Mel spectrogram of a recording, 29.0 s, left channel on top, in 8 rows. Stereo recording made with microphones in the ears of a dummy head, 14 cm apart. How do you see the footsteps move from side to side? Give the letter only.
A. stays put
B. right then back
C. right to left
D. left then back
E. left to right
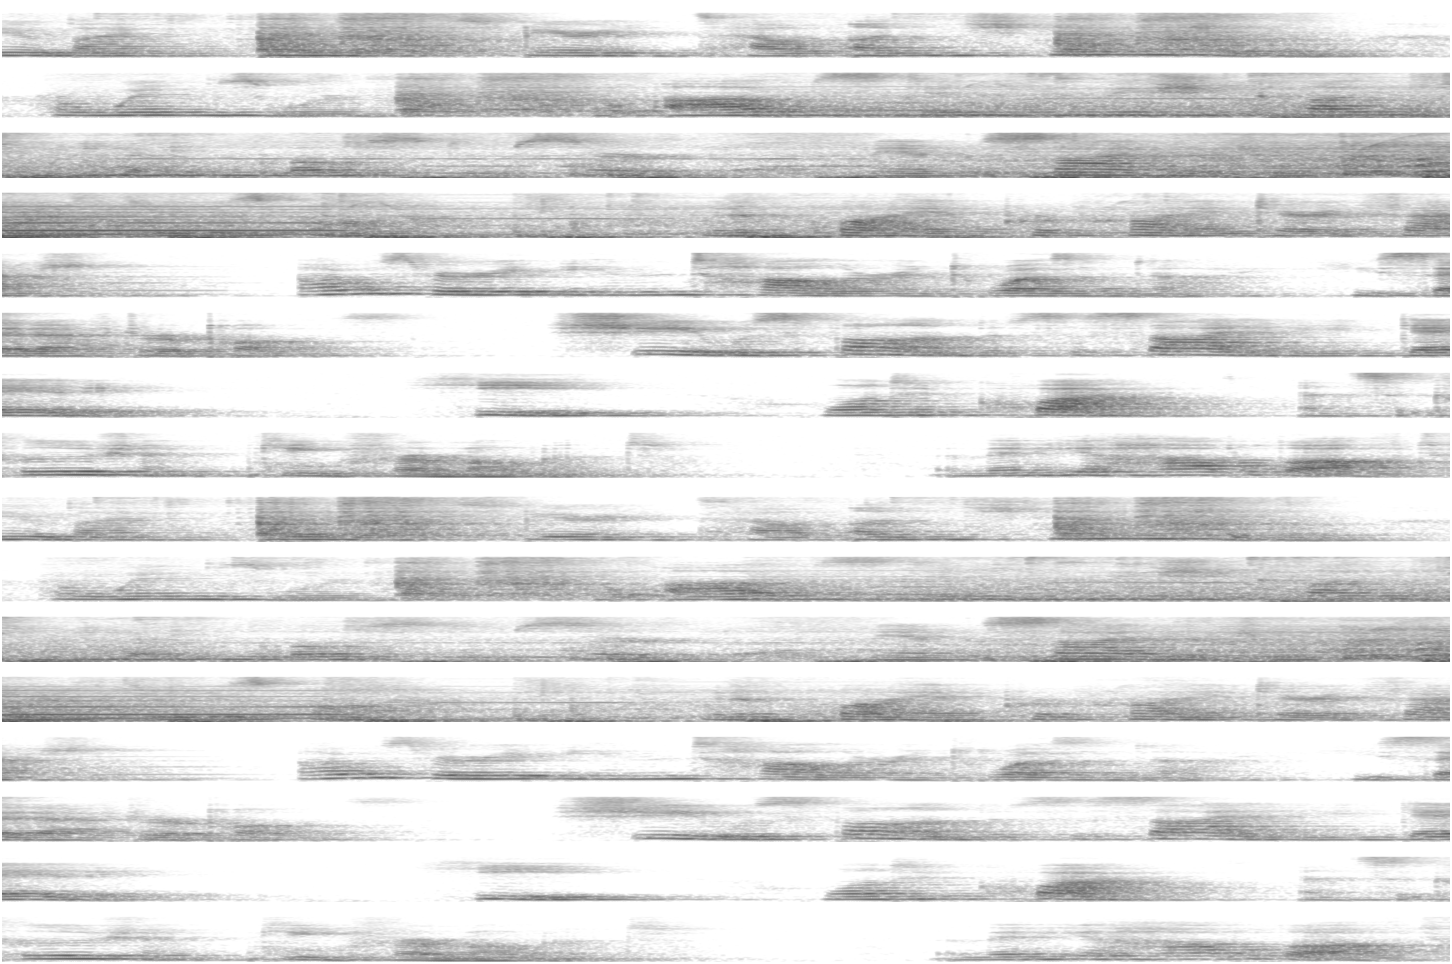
B.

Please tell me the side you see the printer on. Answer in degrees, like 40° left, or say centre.
40° left.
